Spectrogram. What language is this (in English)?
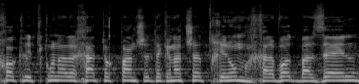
Hebrew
